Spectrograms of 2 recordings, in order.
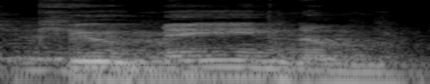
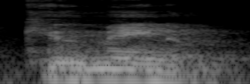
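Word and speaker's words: Kilmainham: So in this you don't pronounce the H. Okay. Kilmanum. Okay. This a a is pronounced like awah. Kilmanum.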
